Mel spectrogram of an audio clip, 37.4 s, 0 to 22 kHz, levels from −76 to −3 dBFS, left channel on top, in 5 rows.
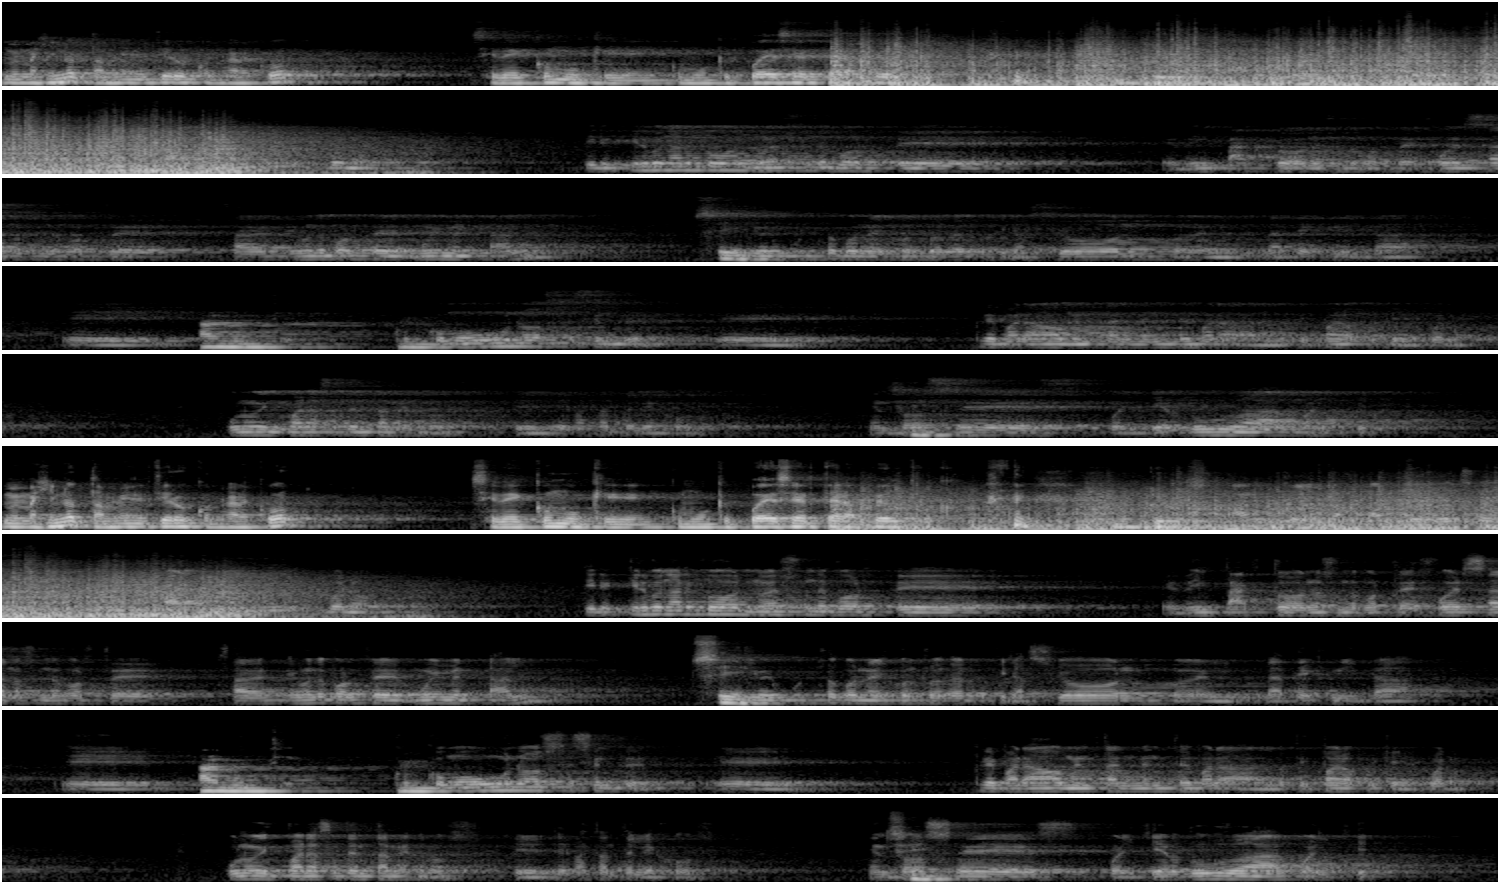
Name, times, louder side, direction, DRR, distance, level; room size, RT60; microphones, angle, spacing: voice 1, 0.0-1.6 2.4-6.0 18.4-18.8 23.4-23.9 24.4-24.6 34.5-34.6, right 4 dB, 55° right, 10 dB, 0.4 m, -28 dB
Wind, 4.1-9.6, left 1 dB, 15° left, 0.4 m, -28 dB
voice 2, 5.8-7.6 8.3-9.4 10.4-12.5 13.3-15.8 16.1-17.7 18.5-22.1 22.7-23.3 24.4-26.5 27.3-29.8 31.0-33.5 34.3-36.8, right 2 dB, 85° right, 4 dB, 0.7 m, -37 dB
10.0 x 5.1 x 8.2 m, 2.7 s
head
